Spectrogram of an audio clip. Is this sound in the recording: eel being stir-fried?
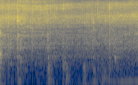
yes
